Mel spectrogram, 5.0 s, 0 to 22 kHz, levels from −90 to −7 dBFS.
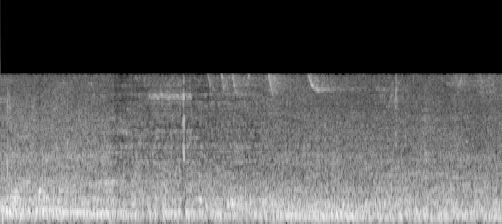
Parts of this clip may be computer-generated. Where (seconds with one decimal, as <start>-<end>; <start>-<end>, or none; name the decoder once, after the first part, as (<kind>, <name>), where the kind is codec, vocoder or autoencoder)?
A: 1.1-2.6 (vocoder, HiFi-GAN)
